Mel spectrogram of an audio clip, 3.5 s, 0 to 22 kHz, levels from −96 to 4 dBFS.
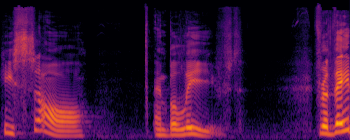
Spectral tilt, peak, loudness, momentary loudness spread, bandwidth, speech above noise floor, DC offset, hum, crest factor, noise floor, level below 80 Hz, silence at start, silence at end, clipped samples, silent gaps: -3.5 dB/octave; -4 dBFS; -28 LUFS; 18 LU; 18.5 kHz; 42 dB; under 0.1%; none; 24 dB; -69 dBFS; -82 dBFS; 0.05 s; 0 s; under 0.1%; none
